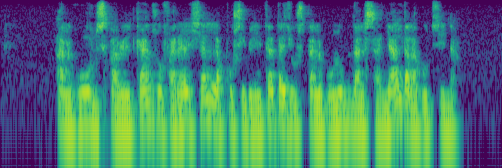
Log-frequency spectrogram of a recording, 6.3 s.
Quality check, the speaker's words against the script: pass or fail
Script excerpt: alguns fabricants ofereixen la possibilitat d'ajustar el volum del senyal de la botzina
pass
